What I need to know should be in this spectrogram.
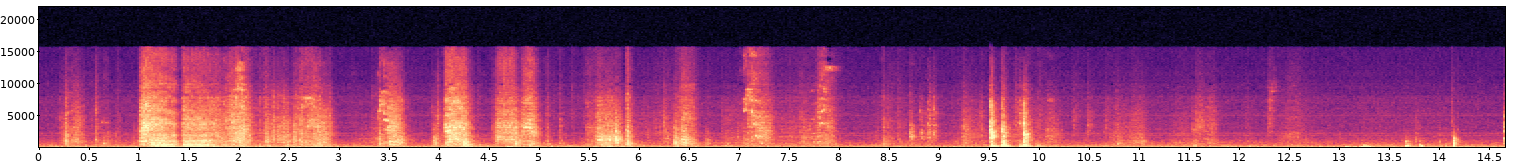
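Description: Wooden pieces tap on a table.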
